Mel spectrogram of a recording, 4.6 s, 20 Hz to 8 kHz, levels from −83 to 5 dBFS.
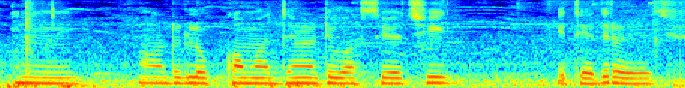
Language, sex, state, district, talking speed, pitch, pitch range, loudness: Odia, female, Odisha, Khordha, 145 wpm, 175 Hz, 130-190 Hz, -14 LUFS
